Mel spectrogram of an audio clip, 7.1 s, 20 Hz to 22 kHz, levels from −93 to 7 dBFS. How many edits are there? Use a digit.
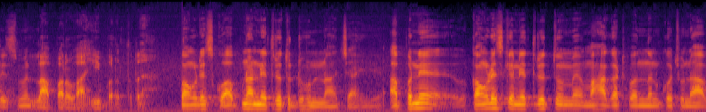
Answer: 1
